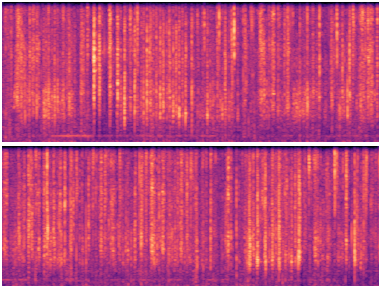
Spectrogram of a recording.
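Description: Close-miked, sped-up mukbang eating sounds: a man chewing and smacking mouthfuls of chicken biryani eaten by hand, a dense run of wet clicks and crackles.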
